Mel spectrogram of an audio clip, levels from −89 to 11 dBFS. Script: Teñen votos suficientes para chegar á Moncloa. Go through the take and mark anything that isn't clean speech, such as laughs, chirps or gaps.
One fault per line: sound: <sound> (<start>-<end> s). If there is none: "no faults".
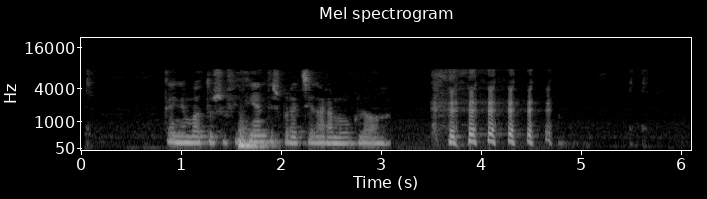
sound: laugh (3.5-4.7 s)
